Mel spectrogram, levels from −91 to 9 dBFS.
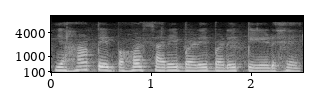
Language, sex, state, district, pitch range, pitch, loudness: Hindi, female, Maharashtra, Mumbai Suburban, 170-190 Hz, 175 Hz, -13 LUFS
